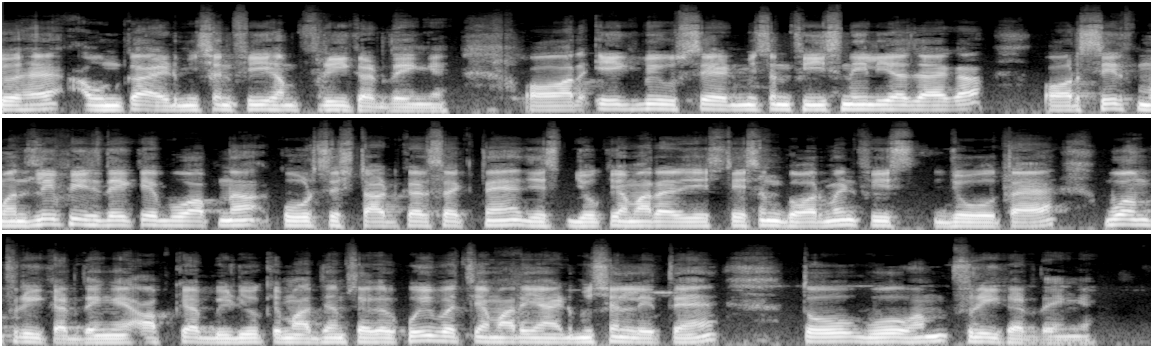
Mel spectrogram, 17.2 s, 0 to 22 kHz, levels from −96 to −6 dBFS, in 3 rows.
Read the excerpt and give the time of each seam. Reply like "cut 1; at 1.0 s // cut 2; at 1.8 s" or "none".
none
